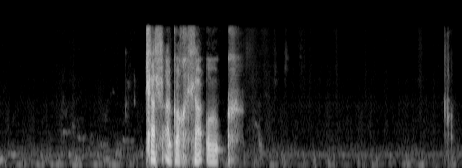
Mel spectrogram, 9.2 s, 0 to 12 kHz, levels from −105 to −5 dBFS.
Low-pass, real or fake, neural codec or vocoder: 7.2 kHz; fake; codec, 16 kHz, 2 kbps, FreqCodec, larger model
